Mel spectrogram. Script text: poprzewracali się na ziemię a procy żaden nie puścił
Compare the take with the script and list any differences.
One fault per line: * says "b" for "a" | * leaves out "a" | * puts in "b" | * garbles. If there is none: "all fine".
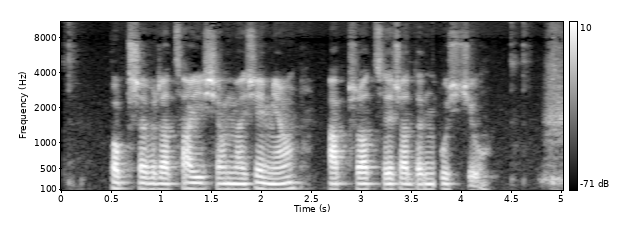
* leaves out "nie"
